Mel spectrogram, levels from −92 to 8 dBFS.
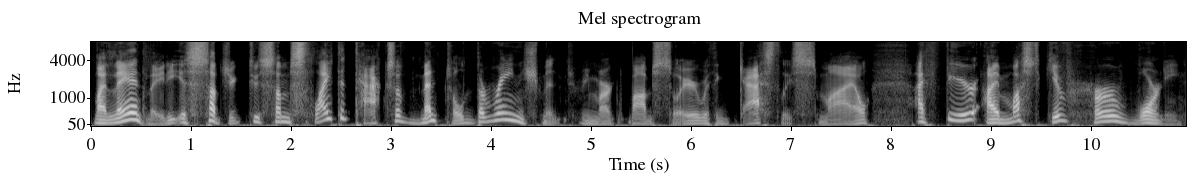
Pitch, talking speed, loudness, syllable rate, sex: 135 Hz, 135 wpm, -22 LUFS, 3.8 syllables/s, male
